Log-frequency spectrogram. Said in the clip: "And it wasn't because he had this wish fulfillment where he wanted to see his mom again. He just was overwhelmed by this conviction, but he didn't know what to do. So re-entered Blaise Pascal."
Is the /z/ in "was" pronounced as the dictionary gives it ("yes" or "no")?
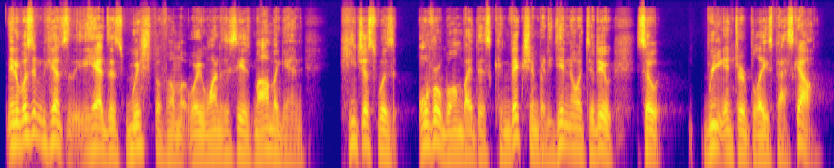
yes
